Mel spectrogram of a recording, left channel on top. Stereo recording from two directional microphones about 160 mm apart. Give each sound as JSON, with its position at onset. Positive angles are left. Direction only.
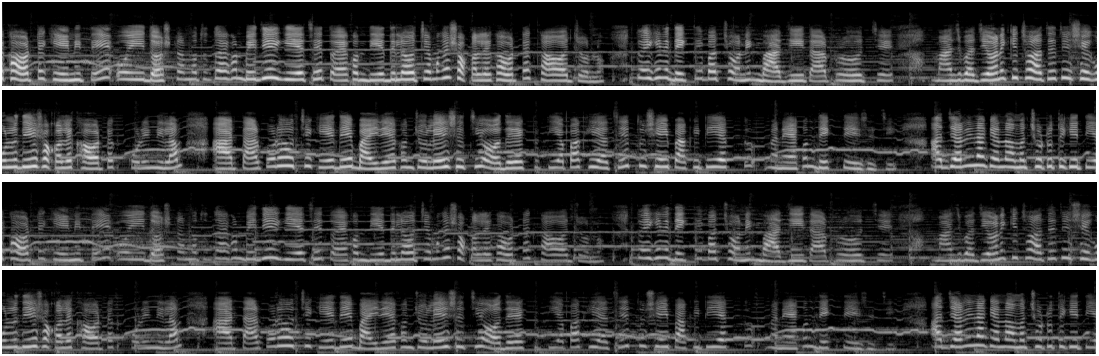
{"t": 0.0, "sound": "a child's voice", "side_deg": 55}
{"t": 6.3, "sound": "a woman's voice", "side_deg": 35}
{"t": 9.4, "sound": "a woman's voice", "side_deg": 50}
{"t": 18.6, "sound": "a woman's voice", "side_deg": 35}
